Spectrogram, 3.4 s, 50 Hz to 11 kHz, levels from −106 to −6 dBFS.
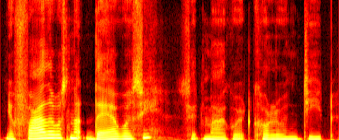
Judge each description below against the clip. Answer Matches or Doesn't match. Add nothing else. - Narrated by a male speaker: Doesn't match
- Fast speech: Doesn't match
